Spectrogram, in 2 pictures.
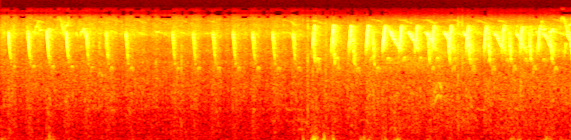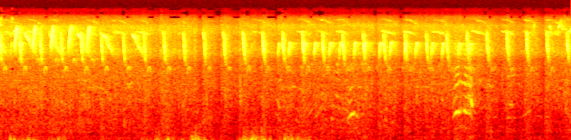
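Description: A small bird calling in a rapid, very regular series of short high chirps, about four or five a second, without a break. A few low thumps come in the middle.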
